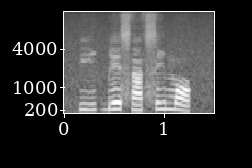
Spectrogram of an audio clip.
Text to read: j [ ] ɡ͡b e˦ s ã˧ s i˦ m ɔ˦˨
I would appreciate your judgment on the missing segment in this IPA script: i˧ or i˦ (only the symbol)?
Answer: i˧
